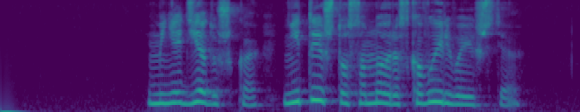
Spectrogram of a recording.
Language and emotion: Russian, angry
